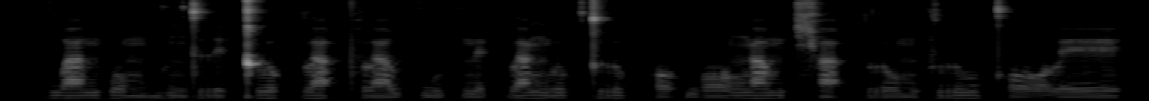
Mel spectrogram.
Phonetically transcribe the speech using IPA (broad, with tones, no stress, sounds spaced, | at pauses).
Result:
k w a˦˥ n p o˧ m b ɯ˧ ŋ t r i˨˩ t̚ kʰ l o˥˩ k̚ p l a˥˩ ʔ pʰ l a˨˩ w k w u˨˩ k̚ n e˨˩ k̚ l a˥˩ ŋ l u˥˩ k̚ t r u˥˩ k̚ h ɔ˨˩ ʔ w ɔː˦˥ ŋ a˥˩ m t͡ɕʰ a˨˩ ʔ p r o˧ m k r uː˥˩ kʰ ɔː˨˩ l eː˦˥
